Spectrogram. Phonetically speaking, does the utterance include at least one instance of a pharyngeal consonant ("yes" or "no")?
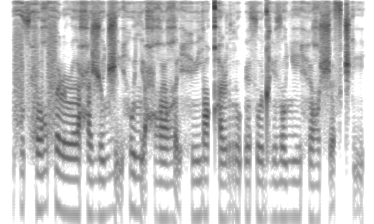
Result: yes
